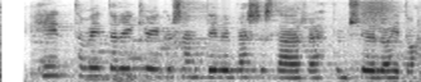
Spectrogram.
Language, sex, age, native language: Icelandic, female, 13, Icelandic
